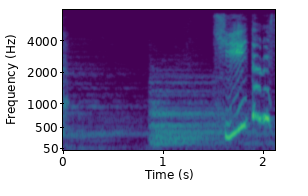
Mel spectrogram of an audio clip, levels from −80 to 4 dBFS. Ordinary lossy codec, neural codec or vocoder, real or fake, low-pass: none; vocoder, 22.05 kHz, 80 mel bands, WaveNeXt; fake; 7.2 kHz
